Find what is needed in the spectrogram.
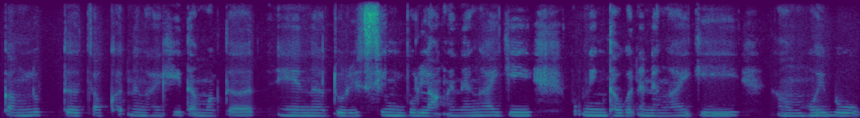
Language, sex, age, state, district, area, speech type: Manipuri, female, 18-30, Manipur, Bishnupur, rural, spontaneous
